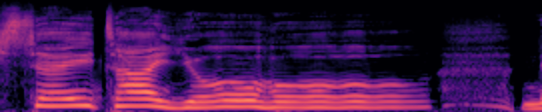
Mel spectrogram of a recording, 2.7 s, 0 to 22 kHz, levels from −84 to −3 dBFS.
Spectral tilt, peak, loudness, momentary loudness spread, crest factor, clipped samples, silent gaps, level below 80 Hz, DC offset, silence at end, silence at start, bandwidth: -4.5 dB/octave; -14 dBFS; -29 LUFS; 17 LU; 14 dB; under 0.1%; none; -62 dBFS; under 0.1%; 0 s; 0 s; 17.5 kHz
